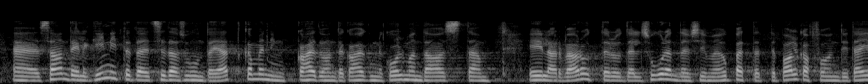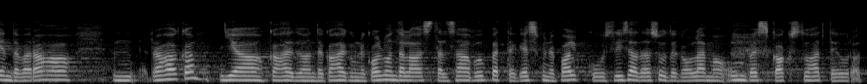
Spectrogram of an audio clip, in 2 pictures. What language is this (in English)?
Estonian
